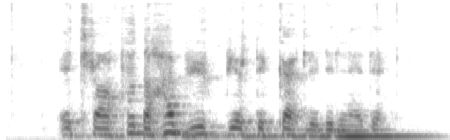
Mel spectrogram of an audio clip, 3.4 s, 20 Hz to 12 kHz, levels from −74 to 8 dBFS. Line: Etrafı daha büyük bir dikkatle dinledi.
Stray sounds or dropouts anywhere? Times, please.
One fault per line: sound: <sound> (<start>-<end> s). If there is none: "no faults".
no faults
